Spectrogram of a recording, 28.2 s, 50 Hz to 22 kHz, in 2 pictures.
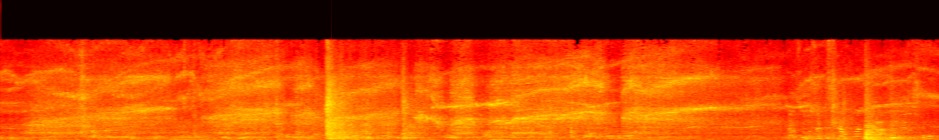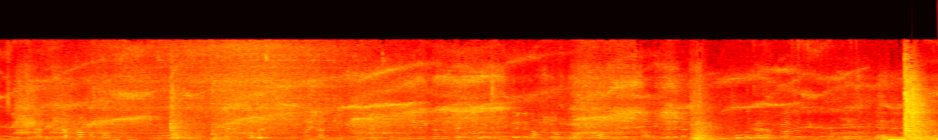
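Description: Electric 1:10 RC touring cars racing on an indoor track: high-pitched motor whines that rise and fall as the cars accelerate and brake, with a few sharp knocks along the way.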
